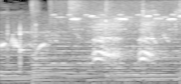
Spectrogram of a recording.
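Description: Crow giving two harsh caws a little over a second in, heard over sustained instrumental music.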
